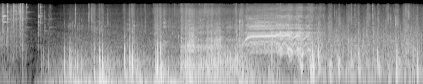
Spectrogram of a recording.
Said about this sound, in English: Ahab hitched his horse to the chariot and took off.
